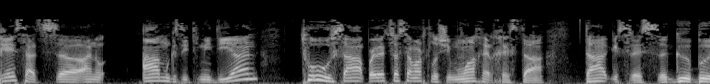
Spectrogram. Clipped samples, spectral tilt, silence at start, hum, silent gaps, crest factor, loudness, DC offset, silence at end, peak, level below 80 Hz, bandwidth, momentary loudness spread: under 0.1%; -4 dB/octave; 0 s; none; none; 18 dB; -19 LUFS; under 0.1%; 0 s; -2 dBFS; -46 dBFS; 8.8 kHz; 8 LU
